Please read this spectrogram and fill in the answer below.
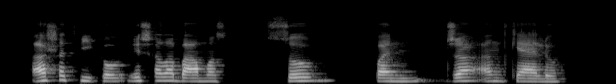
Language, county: Lithuanian, Šiauliai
